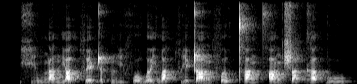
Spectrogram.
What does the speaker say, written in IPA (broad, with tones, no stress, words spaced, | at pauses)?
xi˨˩wŋa˨˩n ja˦˥t̚fe˧ ʈə˨˩k̚ŋi˨˩˦fo˧˥ wə˧jwa˨˩t̚fi˧ ʈa˧nfə˨˩w t̪ʰa˨˩ŋt̪ʰa˧˥ŋʂa˨˩t̚ ɣa˨˩t̚ɓu˨˩˨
